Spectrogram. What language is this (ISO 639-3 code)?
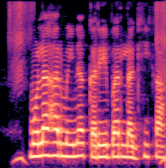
hne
